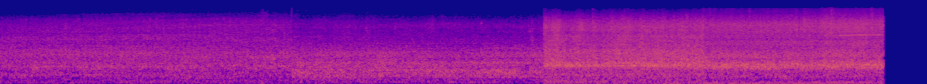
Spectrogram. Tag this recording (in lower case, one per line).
vehicle
wind
car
